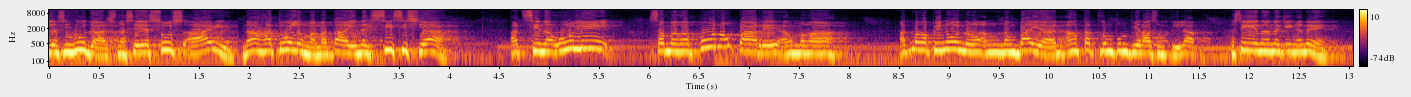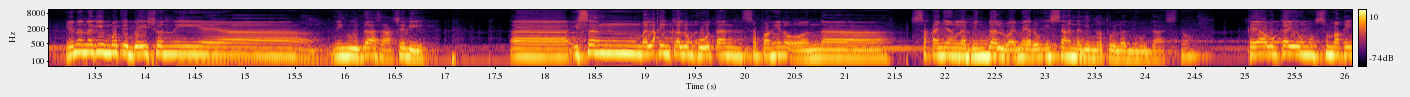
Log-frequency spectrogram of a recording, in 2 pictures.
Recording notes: Recorded at CJCRSG San Pablo on March 21, 2021.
